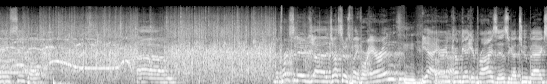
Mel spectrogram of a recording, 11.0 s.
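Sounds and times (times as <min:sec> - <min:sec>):
whoops and voices: 0:00.0 - 0:02.9
audience applause: 0:00.0 - 0:07.0
speech: 0:05.8 - 0:10.9.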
